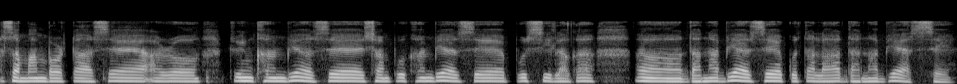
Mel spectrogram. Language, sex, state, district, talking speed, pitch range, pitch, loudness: Nagamese, female, Nagaland, Kohima, 145 wpm, 145-155 Hz, 150 Hz, -18 LUFS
